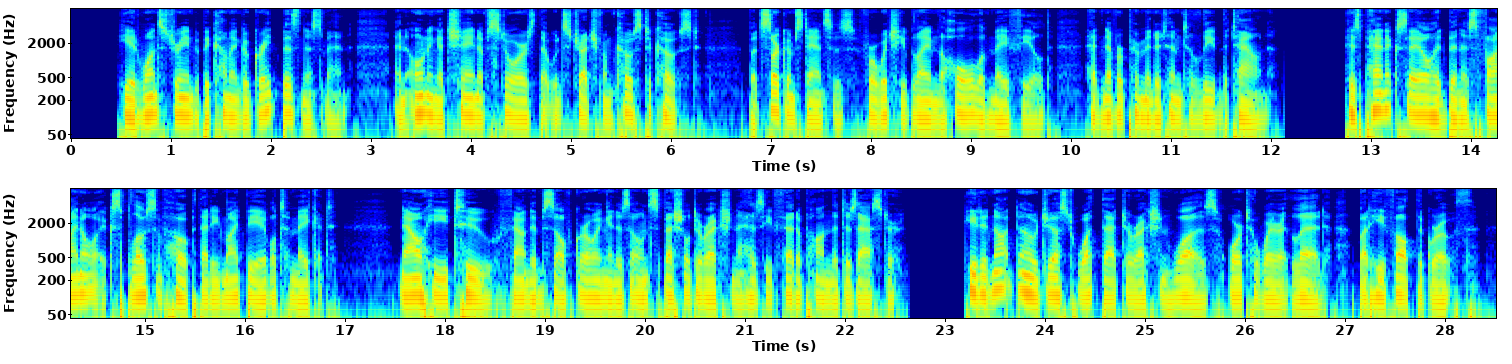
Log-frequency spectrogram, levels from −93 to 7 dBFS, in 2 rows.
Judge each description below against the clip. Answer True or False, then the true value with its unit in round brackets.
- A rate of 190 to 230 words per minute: True (195 wpm)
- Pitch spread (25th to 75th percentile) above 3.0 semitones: False (2.6 semitones)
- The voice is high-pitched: False (100 Hz)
